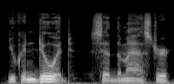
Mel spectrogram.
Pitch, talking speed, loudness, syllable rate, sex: 95 Hz, 240 wpm, -17 LUFS, 5.3 syllables/s, male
